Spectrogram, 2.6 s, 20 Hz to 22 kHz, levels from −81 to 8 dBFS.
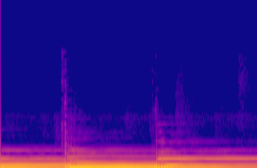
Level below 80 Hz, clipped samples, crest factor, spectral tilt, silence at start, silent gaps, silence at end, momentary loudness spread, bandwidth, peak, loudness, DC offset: -48 dBFS; under 0.1%; 10 dB; -11 dB/octave; 0 s; none; 0 s; 10 LU; 3 kHz; 0 dBFS; -11 LUFS; under 0.1%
